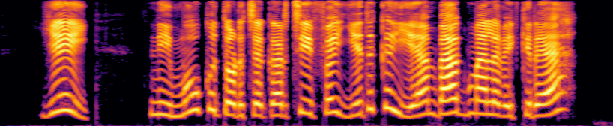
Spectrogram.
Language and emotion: Tamil, disgusted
